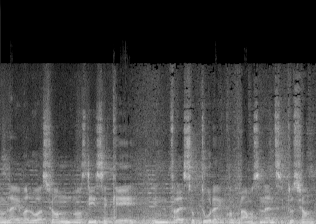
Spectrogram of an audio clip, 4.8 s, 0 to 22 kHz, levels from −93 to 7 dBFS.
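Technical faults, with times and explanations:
Throughout, gain pumping. The level swings by around 10 dB as loud parts arrive and pass. Loud and quiet passages end up closer in level, so the audio sounds squashed. Likely cause: input gain set too high, with a fast limiter or compressor pulling it down.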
